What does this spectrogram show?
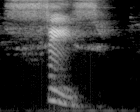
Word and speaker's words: six: It becomes SIX, sees.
